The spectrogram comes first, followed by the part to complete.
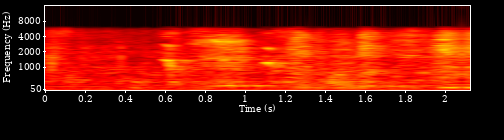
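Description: Pug panting in quick, noisy breaths, starting about half a second in.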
